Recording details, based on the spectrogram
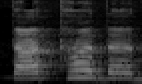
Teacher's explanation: दांत के पीछे जीभ लगती है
